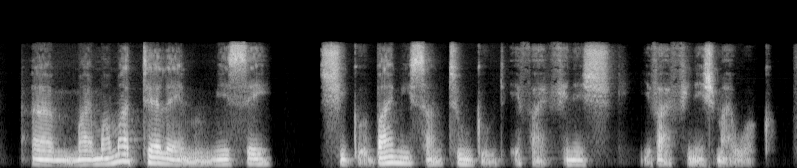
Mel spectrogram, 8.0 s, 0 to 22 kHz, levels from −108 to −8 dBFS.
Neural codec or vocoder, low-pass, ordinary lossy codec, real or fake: codec, 16 kHz, 0.4 kbps, LongCat-Audio-Codec; none; none; fake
